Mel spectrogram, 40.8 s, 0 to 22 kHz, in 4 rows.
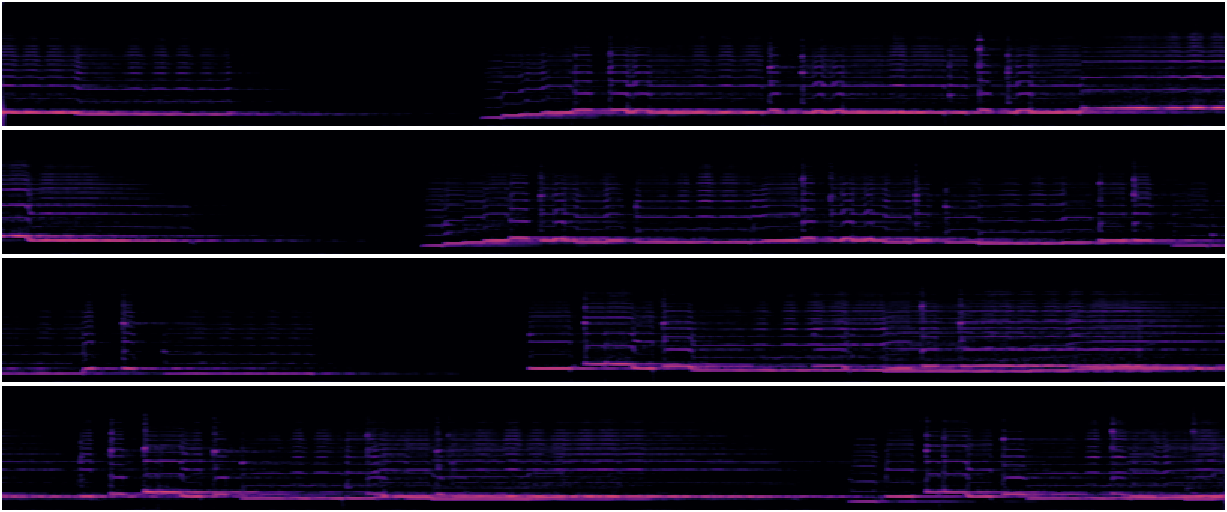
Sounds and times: Music: 0.0 - 40.7.

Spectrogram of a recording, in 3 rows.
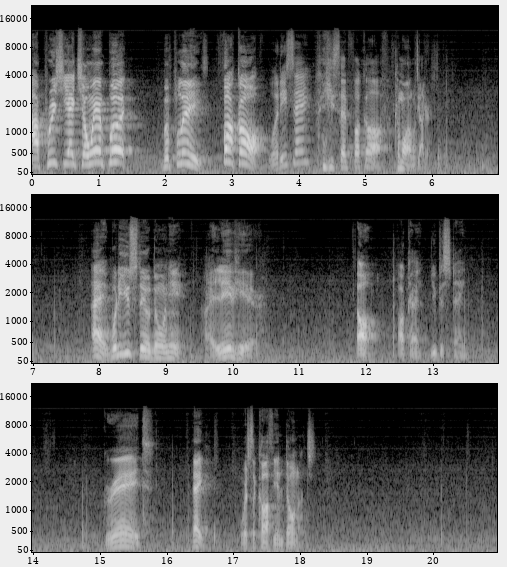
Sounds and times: Speech: 0.0 - 6.1, 7.9 - 10.5, 11.8 - 13.6, 15.0 - 15.8, 16.4 - 18.3.

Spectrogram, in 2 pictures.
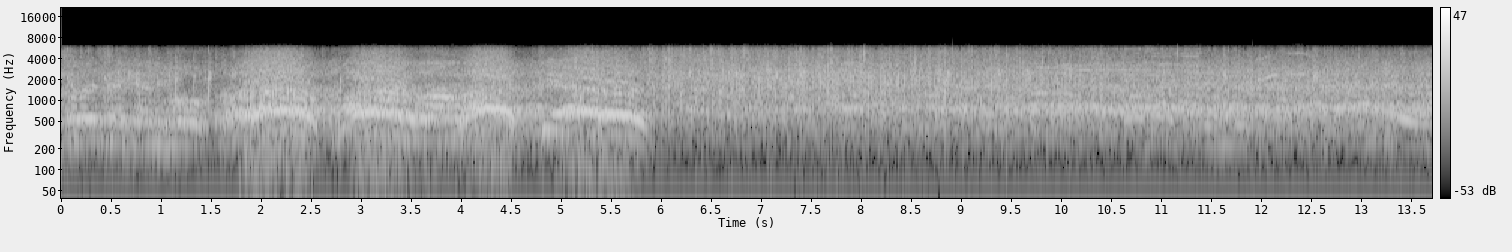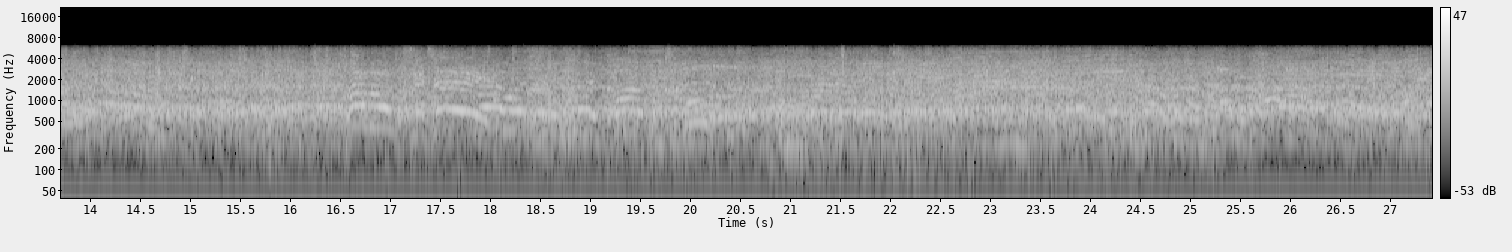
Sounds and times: Speech: 16.6 - 21.2, 24.3 - 26.0.

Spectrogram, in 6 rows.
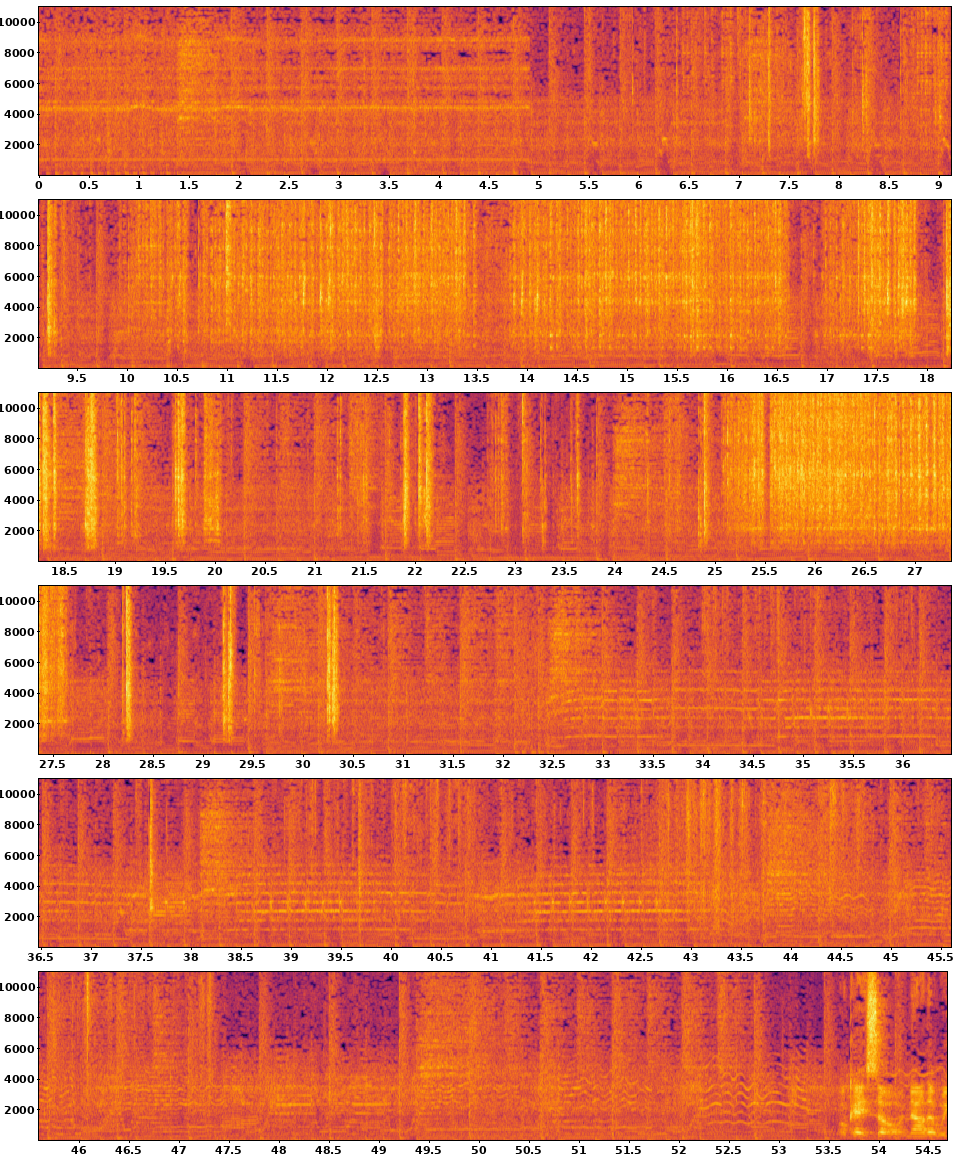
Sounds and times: Music: 0.0 - 54.6.

